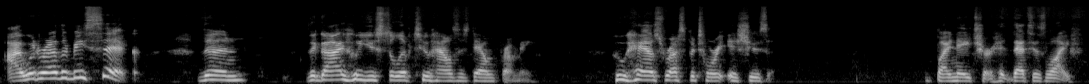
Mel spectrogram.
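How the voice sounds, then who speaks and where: A woman's voice: on the low side, animated, measured pace, pauses often, a bit bright, no room sound. Woman host, scratchy sick voice, chatty livestream talk, dry close mic. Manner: chatty, greets viewers by name mid-story. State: scratchy voice from illness. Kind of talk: casual livestream chat.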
